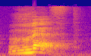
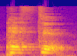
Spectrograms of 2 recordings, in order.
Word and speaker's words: vest: 절대로 best, best나 beast 이렇게 발음이 되지 않고 vest, vest, vest 앞에 소리가 들어온 상태에서 이렇게 소리가 올라가 주게 됩니다.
